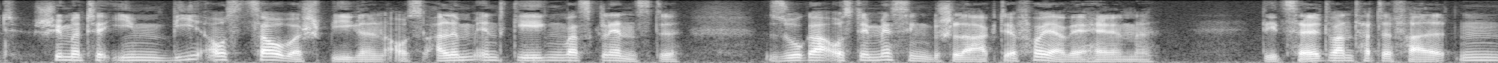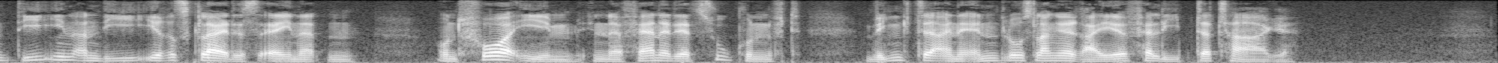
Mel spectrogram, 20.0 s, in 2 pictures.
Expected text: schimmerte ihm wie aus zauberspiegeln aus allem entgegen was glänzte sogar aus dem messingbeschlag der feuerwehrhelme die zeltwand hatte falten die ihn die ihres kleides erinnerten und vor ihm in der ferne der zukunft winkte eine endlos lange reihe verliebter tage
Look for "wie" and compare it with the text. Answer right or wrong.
right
